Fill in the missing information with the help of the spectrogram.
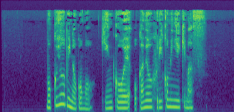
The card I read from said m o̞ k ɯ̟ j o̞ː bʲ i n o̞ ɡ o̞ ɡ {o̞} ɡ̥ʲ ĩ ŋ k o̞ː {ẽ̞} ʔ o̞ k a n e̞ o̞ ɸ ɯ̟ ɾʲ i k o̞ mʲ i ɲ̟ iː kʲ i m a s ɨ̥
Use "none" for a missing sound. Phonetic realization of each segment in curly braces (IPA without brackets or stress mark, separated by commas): o̞, e̞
